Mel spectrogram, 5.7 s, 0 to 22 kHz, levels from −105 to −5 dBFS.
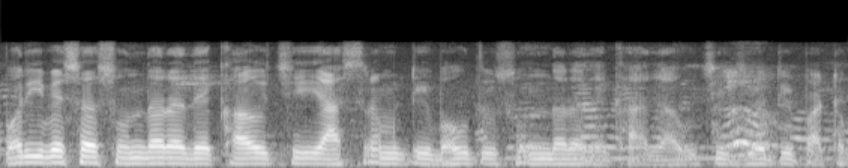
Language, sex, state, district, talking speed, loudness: Odia, male, Odisha, Khordha, 125 wpm, -17 LUFS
